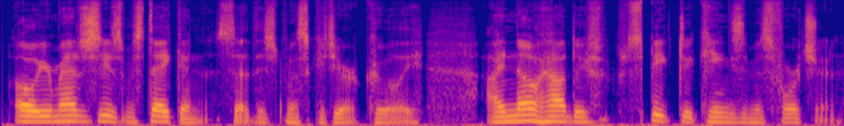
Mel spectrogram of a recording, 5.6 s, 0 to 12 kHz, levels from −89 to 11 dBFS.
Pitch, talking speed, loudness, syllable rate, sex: 130 Hz, 190 wpm, -19 LUFS, 6.1 syllables/s, male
